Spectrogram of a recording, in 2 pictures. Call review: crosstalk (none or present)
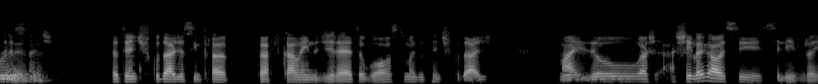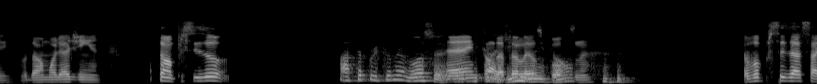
present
